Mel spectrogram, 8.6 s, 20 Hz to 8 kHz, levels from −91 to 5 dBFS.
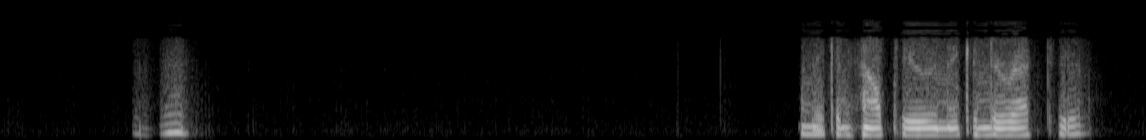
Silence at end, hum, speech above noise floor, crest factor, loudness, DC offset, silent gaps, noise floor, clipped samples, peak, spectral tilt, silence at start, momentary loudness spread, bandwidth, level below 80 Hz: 0.45 s; none; 57 dB; 20 dB; -28 LUFS; under 0.1%; none; -84 dBFS; under 0.1%; -12 dBFS; -11.5 dB/octave; 1 s; 11 LU; 3.9 kHz; -78 dBFS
